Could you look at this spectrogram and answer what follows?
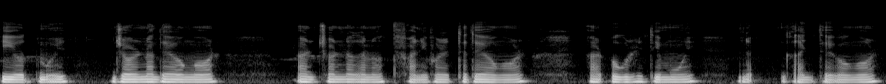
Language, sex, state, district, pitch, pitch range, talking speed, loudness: Chakma, male, Tripura, West Tripura, 115 Hz, 110-120 Hz, 110 wpm, -17 LUFS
